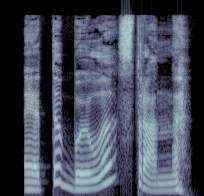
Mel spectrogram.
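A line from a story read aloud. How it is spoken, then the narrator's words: Laughing. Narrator (Russian): засмеялся Джаспер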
